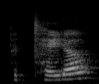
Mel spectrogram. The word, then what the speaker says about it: potato: If it's the first sound of the word or the first sound of the stressed syllable, like the word potato, potato, that middle t, potato, that's aspirated.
